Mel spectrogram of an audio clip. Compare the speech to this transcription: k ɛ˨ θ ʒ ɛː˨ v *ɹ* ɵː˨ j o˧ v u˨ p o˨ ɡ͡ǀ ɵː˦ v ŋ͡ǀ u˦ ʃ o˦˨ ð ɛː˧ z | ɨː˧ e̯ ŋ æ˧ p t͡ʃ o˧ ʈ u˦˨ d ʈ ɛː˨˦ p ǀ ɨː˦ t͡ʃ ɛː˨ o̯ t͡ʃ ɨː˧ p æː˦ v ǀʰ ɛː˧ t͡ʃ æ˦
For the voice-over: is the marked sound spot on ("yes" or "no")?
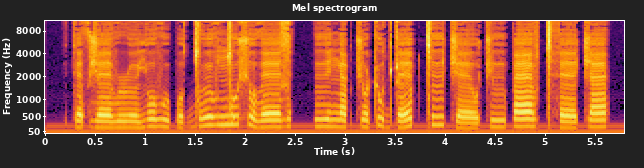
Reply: yes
